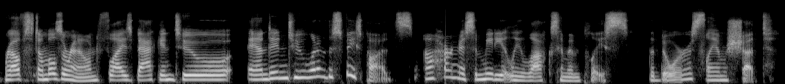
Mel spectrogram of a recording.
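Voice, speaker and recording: A woman narrates an animated film script, reading the stage directions aloud. Her voice sits at a medium pitch and sounds dry, with no room around it. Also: normal speed, hardly any pauses, no room sound.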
